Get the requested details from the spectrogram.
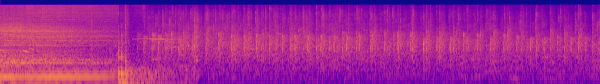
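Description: A drummer taps a steady rhythm on cymbals.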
